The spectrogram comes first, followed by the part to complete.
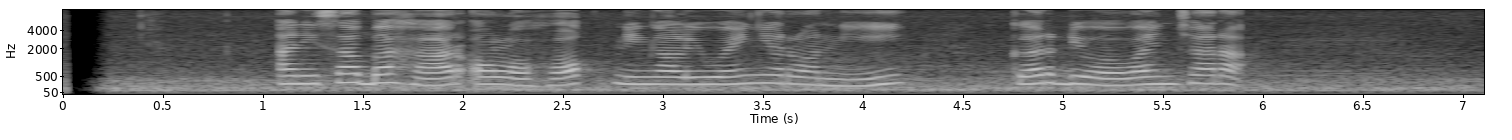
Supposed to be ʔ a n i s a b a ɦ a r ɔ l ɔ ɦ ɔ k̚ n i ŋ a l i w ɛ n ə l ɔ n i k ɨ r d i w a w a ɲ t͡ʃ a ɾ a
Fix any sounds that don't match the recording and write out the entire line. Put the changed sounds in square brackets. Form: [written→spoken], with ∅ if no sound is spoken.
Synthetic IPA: ʔ a n i s a b a ɦ a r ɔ l ɔ ɦ ɔ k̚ n i ŋ a l i w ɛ [n→ɲ] ə [l→ɾ] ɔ n i k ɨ r d i w a w a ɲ t͡ʃ a ɾ a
